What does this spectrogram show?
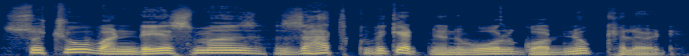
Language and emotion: Kashmiri, neutral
